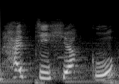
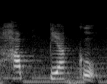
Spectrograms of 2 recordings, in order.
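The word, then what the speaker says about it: 八百: Jadi bukan hachi hyaku tetapi hapyaku.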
